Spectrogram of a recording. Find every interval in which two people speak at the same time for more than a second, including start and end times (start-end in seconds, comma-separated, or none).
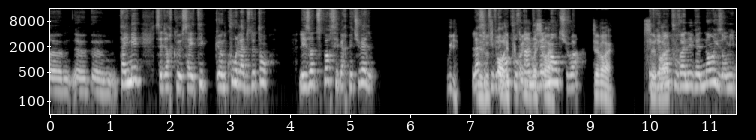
7.0-8.4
